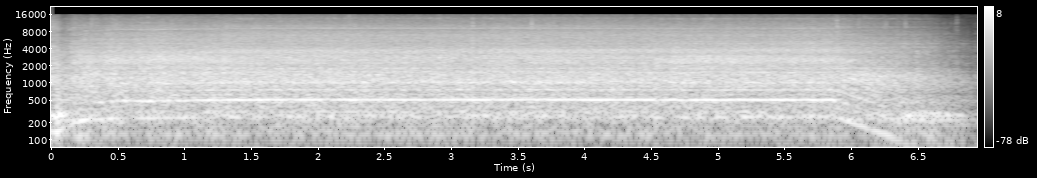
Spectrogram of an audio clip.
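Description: Countertop blender running steadily, mixing a liquid cream sauce of milk, cream and cream cheese. It is switched off about six seconds in and its motor winds down with a falling pitch.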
